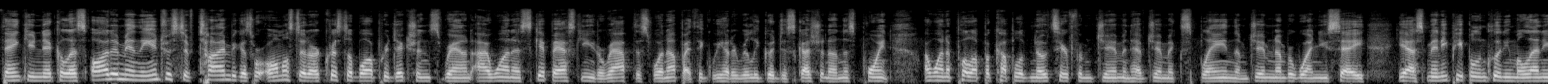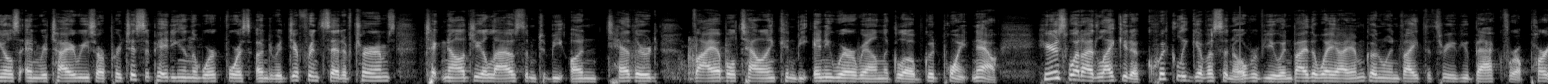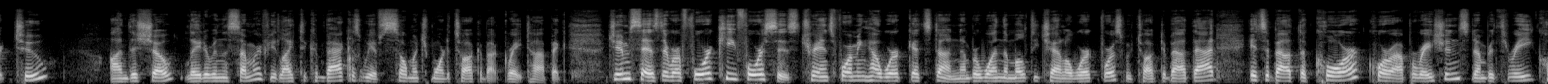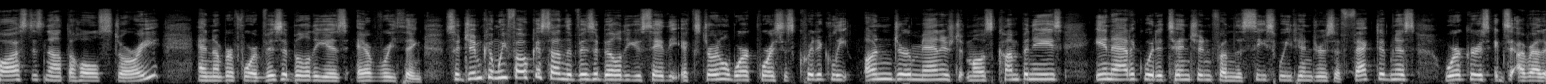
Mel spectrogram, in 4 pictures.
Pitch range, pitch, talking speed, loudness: 155-210 Hz, 175 Hz, 215 wpm, -16 LUFS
